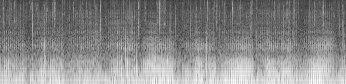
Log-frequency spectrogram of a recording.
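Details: Steady low purr of a domestic cat, rumbling in regular inhale-exhale waves under a bed of crisp fireplace crackling and occasional snaps.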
